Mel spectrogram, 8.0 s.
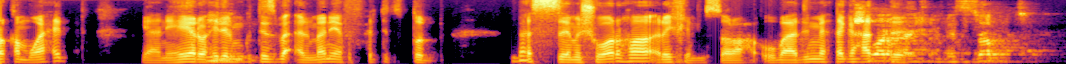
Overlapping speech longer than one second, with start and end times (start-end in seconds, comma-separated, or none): none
